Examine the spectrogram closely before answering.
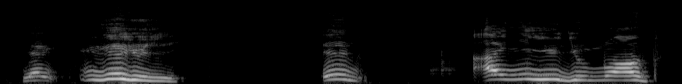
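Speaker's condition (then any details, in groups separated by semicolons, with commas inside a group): Cerebral palsy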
